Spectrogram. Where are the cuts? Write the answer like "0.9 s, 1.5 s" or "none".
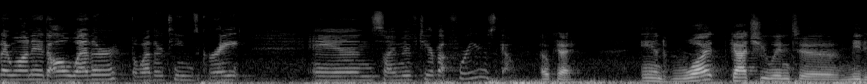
none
